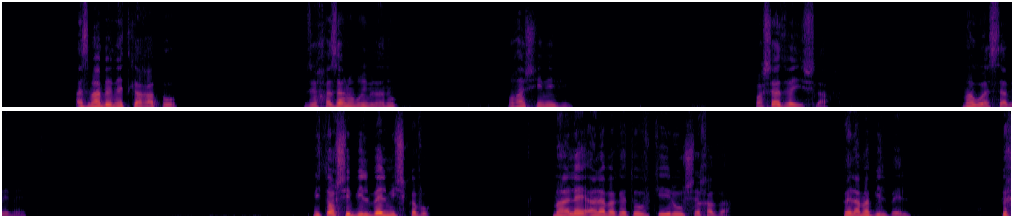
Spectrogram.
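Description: An elderly man reads out through a clip-on microphone, in short phrases with pauses.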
